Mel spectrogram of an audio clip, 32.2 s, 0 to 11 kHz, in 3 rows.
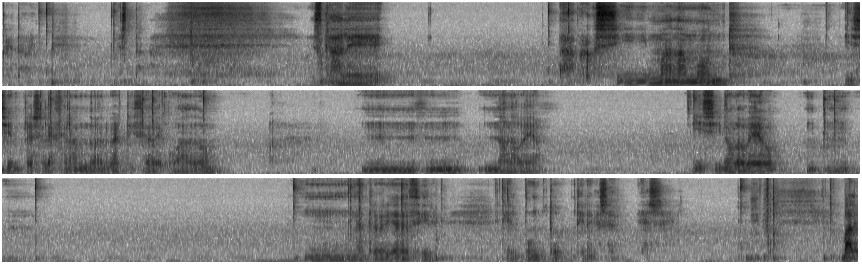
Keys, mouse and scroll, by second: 2.3 click, 2.3 right click, 2.5 s, 10.8-12.5 drag, 11.4-14.8 right drag, 13.3-14.5 drag, 14.8 click, 21.1-23.5 right drag, 22.0-23.1 drag, 23.5-25.2 drag, 25.9-28.4 right drag, 26.5-29.6 drag, 31.1-32.1 middle drag.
